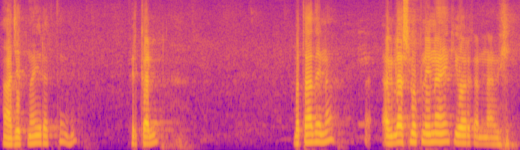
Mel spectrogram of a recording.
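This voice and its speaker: A man, a Jain monk, delivering a devotional sermon, asking his listeners questions and chanting verses slowly. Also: a little high. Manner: slow, asks the audience questions. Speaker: Jain monk giving a discourse. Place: hall with listeners. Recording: reverberant hall, dull lo-fi sound.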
